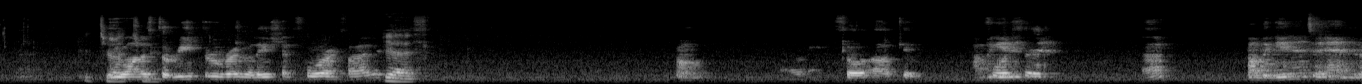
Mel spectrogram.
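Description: An elderly man speaks calmly and close to a microphone, with pauses.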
